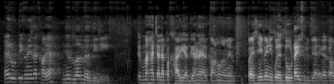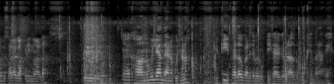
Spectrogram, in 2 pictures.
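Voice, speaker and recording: A man with a Punjabi accent chatting casually as a pigeon-keeping vlogger, often coaxing his birds with repeated calls and endearments. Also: mid-range voice. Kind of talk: casual vlog chat. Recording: noisy handheld recording with ambient sounds.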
